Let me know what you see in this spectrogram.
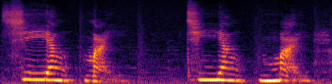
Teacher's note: When you go low, do not raise the tone before going low. Just straight low. · So when you say Mai, just drop the tone, just go low.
